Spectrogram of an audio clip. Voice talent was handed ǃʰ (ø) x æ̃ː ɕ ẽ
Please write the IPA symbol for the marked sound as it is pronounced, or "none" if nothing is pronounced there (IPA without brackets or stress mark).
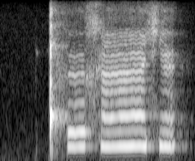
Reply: ø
